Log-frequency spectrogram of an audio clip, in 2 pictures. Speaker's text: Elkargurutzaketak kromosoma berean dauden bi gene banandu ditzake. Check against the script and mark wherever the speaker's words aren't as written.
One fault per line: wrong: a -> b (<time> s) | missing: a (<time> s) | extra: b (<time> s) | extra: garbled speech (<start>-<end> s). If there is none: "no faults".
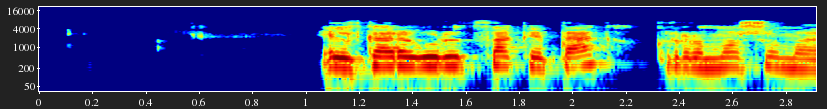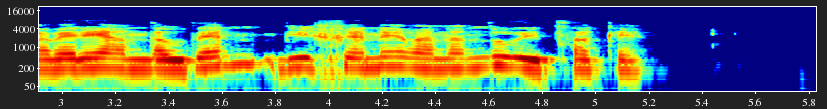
no faults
